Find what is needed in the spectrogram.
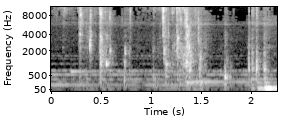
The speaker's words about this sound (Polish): Ja jednak chyba się napiję trochę tej, nie mam jeszcze wody.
